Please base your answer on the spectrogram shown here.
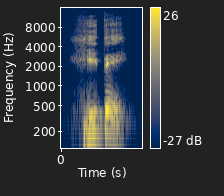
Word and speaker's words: Headey: You pronounce her name Lena Headey. And that's her who has said that. Not Lena Headey or anything like that. Lena Headey. She says it.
